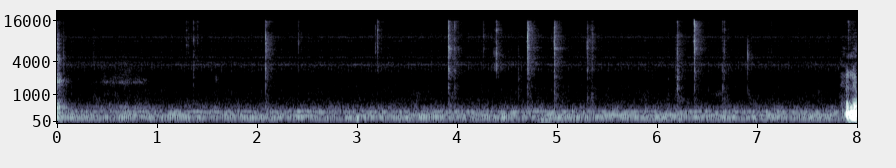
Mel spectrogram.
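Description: Faint, irregular clicks of a steel lock pick working the pins inside a Prefer container padlock held under tension with a Z-bar, over a steady low hum. The clicks come mostly in the second half as the pins are lifted and set during single-pin picking.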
